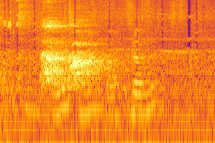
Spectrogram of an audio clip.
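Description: A dog barking briefly, faint in the background, about half a second in.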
